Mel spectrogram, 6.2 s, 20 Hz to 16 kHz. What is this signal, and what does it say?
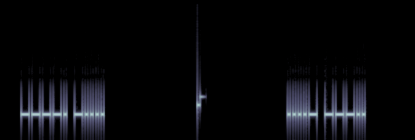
Morse code, heard as a keyed tone, about 30 wpm, 700 Hz. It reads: 96 48
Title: Numbers - 2-Digit 30wpm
